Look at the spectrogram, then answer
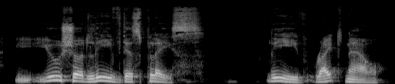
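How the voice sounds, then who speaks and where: A man does a robotic, put-on character voice at medium pitch, speaking very slowly. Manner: commanding, threatening.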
